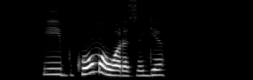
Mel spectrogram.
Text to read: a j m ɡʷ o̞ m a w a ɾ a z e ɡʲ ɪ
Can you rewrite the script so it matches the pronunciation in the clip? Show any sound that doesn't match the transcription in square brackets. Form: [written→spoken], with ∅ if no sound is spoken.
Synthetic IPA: [a→e] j [m→b] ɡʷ o̞ m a w a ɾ a z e ɡʲ ɪ

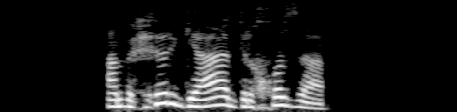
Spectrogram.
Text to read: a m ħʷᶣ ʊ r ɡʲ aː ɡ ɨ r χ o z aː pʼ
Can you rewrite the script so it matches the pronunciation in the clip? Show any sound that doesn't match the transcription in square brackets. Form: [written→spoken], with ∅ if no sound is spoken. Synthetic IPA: a m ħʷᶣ ʊ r ɡʲ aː [ɡ→d] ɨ r χ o z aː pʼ

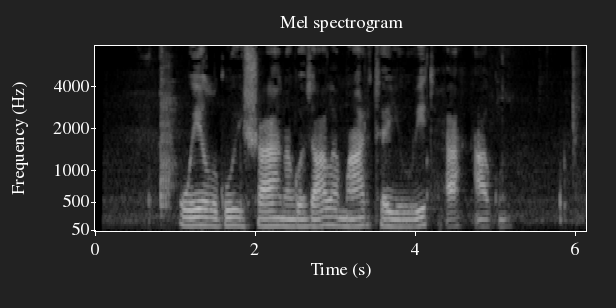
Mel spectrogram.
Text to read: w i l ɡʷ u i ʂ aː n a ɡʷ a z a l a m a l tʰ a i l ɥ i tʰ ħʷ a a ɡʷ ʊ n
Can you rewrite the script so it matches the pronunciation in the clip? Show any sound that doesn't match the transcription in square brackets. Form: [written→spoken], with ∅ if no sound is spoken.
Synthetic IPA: w i l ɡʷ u i ʂ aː n a ɡʷ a z a l a m a [l→r] tʰ a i l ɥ i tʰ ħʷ a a ɡʷ ʊ n

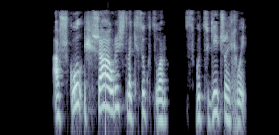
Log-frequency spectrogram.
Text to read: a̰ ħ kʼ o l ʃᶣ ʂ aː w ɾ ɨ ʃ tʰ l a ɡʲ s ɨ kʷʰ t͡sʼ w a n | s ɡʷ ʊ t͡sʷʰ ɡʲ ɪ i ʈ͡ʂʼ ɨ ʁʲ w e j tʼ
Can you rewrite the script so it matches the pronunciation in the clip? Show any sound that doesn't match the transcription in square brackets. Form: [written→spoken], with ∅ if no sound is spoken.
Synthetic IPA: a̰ [ħ→ʂ] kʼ o l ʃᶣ ʂ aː w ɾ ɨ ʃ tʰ l a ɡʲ s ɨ kʷʰ t͡sʼ w a n | s ɡʷ ʊ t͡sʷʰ ɡʲ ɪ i ʈ͡ʂʼ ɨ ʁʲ w e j tʼ

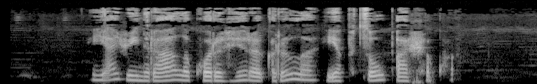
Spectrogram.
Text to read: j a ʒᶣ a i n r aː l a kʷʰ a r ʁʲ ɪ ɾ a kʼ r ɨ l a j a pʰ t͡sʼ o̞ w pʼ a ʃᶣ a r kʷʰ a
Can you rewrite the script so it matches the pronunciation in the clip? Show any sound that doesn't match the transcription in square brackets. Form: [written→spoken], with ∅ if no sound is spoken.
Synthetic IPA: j a ʒᶣ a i n r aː l a kʷʰ a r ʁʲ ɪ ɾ a kʼ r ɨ l a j a pʰ t͡sʼ o̞ w pʼ a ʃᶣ a [r→∅] kʷʰ a

